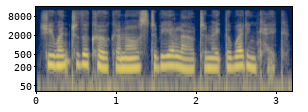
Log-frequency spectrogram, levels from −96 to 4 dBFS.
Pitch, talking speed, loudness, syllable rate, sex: 205 Hz, 280 wpm, -17 LUFS, 6.2 syllables/s, female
